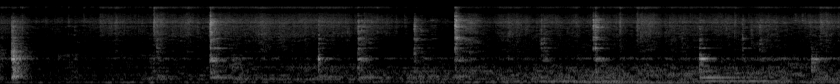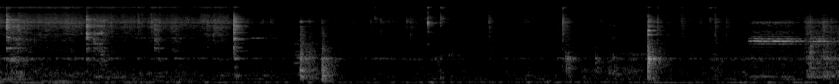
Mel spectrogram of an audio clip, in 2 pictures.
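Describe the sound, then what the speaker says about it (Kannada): Grated coconut roasts in a frying pan, a faint sizzle under repeated scrapes and clinks of a metal spoon against the pan, with no one speaking. "ಈಗ ಕೊಬ್ಬರಿನ ಹಾಕಿ ಒಂದ್ಸಲಿ ಸುಮ್ಮನೆ ಒಂಚೂರು ಹುರಿತೀನಿ ಅಷ್ಟೇ"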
